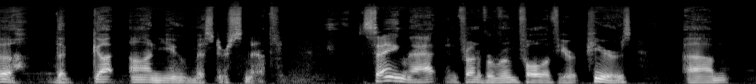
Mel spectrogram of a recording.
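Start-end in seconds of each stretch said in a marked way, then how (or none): 0.0-2.8 put-on disgusted voice. Retelling what a fourth grade teacher said to the speaker, imitating her disgust. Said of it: "with the most abject disgust in her face and says".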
